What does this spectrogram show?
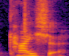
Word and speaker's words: caixa: This instrument is called a caixa.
